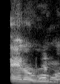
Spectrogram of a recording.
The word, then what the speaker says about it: Anarumo: Anarumo. Anaramo.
